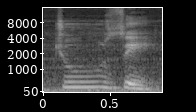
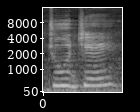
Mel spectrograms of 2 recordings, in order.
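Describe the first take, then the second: First: The middle consonant is a 'z' sound. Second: The middle consonant is a plain 'j' sound. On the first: The speaker calls it right. "चूंकि हमने यहाँ पर नुक्ता लगाया है, हम इसे पढ़ेंगे चूजे" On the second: The speaker calls it wrong. "हम चूजे चूजे नहीं बोलेंगे"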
